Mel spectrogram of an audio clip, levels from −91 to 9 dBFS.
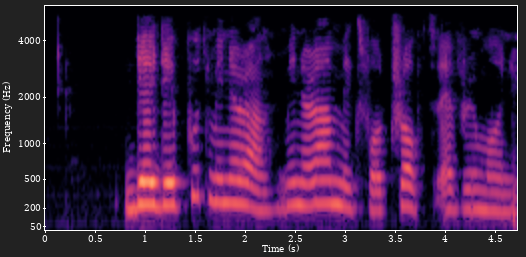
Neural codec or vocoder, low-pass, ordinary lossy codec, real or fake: vocoder, 44.1 kHz, 128 mel bands every 256 samples, BigVGAN v2; 5.4 kHz; MP3, 48 kbps; fake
